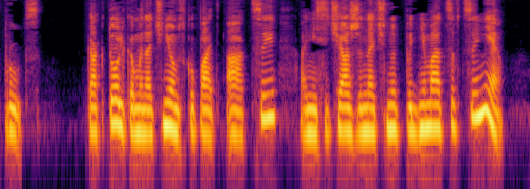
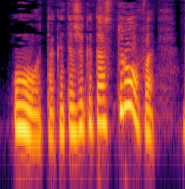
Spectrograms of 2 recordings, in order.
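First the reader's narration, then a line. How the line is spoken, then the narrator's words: Exclaimed. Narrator (Russian): воскликнул господин Крабс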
